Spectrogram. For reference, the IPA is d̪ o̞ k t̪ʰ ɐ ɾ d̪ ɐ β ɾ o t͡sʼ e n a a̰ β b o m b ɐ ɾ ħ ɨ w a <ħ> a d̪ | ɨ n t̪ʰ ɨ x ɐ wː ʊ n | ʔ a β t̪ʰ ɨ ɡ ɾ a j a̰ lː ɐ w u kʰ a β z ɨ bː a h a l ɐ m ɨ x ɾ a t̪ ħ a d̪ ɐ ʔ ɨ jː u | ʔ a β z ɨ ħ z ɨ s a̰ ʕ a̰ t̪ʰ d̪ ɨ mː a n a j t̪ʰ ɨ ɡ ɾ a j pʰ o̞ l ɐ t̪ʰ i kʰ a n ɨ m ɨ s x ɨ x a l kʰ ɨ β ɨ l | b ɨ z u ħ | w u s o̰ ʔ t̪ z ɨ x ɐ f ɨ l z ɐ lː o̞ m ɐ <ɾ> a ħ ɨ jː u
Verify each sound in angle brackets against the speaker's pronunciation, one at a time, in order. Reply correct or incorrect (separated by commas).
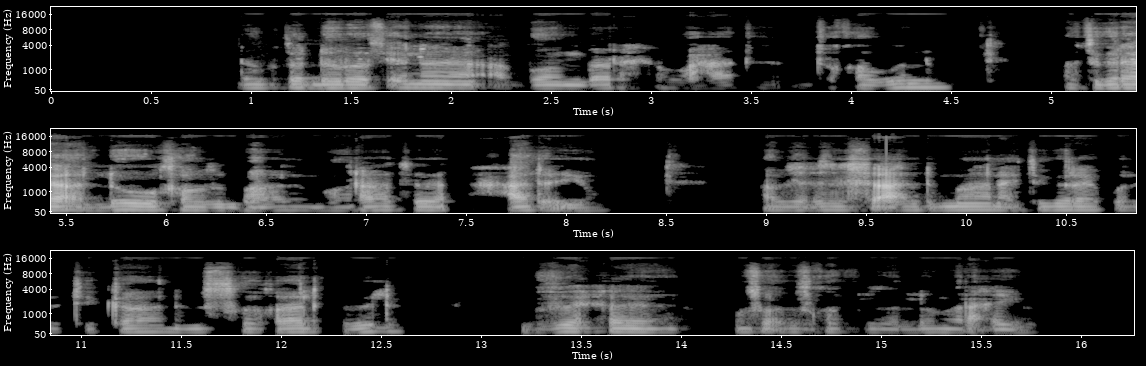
correct, correct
